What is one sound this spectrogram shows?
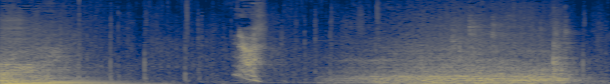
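Footsteps crunch over loose rubble.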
